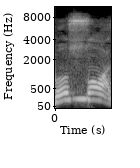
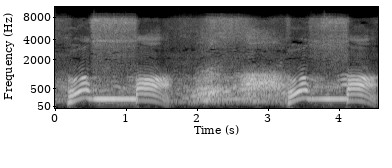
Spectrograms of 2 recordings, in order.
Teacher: Hu ketika monyong ketemu dengan shad jangan terus monyong. Husso salah.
